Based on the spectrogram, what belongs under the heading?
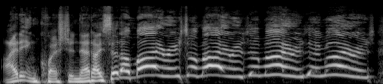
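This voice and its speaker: A man hosting a podcast, telling a personal story in an earnest way and acting out quotes with big jumps in pitch. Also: wildly swooping pitch, brisk, a bit bright, no room sound, studio quality. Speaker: podcast host.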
